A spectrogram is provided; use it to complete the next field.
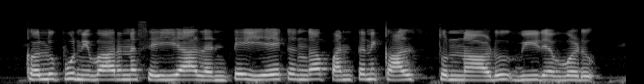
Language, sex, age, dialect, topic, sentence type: Telugu, female, 25-30, Southern, agriculture, statement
